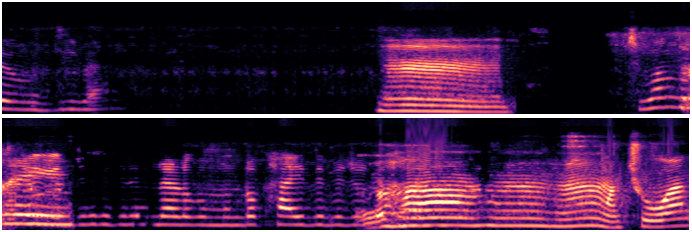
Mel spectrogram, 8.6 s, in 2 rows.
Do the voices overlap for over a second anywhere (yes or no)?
no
